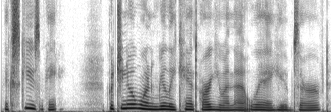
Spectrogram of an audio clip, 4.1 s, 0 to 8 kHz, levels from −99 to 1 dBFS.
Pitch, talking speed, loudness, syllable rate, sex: 195 Hz, 205 wpm, -15 LUFS, 6.0 syllables/s, female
